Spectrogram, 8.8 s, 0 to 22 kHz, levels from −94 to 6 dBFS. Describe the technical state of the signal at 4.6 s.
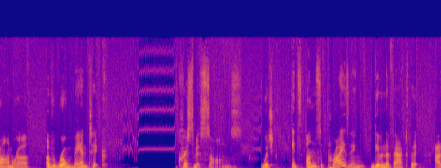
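At 4.6 s the speech carries converter idle tones, present throughout the clip. An undithered delta-sigma converter settles into repeating bit patterns on small input. These produce tones around 3 kHz, about 27 dB below the signal, with grainy noise under the sound.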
